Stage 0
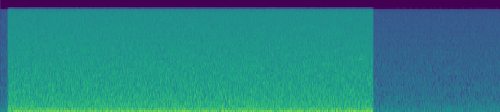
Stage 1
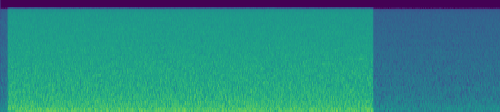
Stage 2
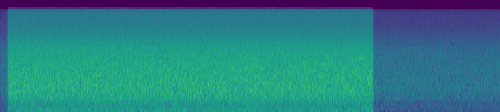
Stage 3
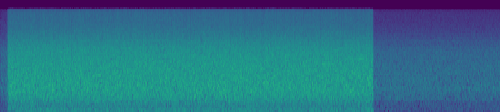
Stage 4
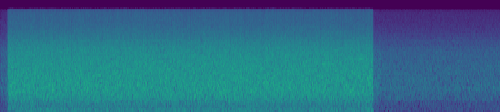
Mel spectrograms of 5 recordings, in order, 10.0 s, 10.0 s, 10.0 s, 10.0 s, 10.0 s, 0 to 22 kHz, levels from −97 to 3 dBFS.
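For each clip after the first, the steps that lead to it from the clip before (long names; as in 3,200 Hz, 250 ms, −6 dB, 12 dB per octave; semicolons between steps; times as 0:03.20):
high-pass filter 58 Hz; level +3.5 dB
three-way crossover with the lows and the highs turned down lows −19 dB, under 580 Hz, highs −15 dB, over 4,400 Hz; level +1.5 dB
brickwall limiter −18.5 dBFS, peak gain reduction 7 dB; level −3 dB
far-end echo of a speakerphone 160 ms, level −16 dB; level −2.5 dB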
